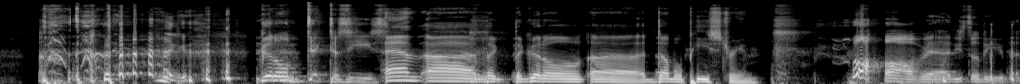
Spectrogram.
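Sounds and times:
harsh raspy cough: 0.4s - 2.1s, 4.7s - 5.1s
laughter: 0.4s - 3.0s, 8.2s - 10.1s
speech: 0.4s - 10.1s.

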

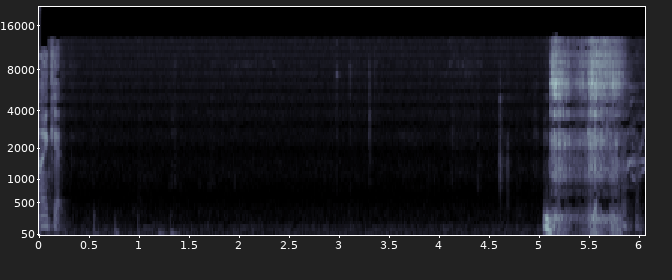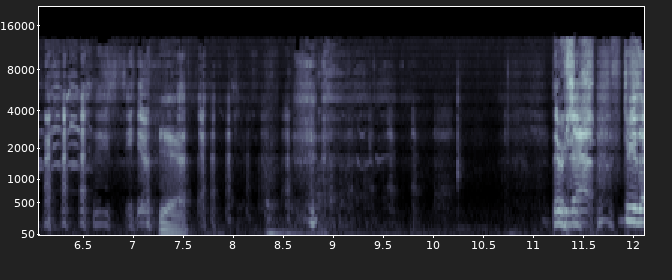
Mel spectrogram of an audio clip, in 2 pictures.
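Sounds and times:
speech: 0.0s - 0.3s, 5.0s - 5.4s, 6.1s - 9.1s, 11.2s - 12.1s
voice imitating snorting and sniffing: 5.0s - 5.9s
laughter: 5.6s - 10.2s.

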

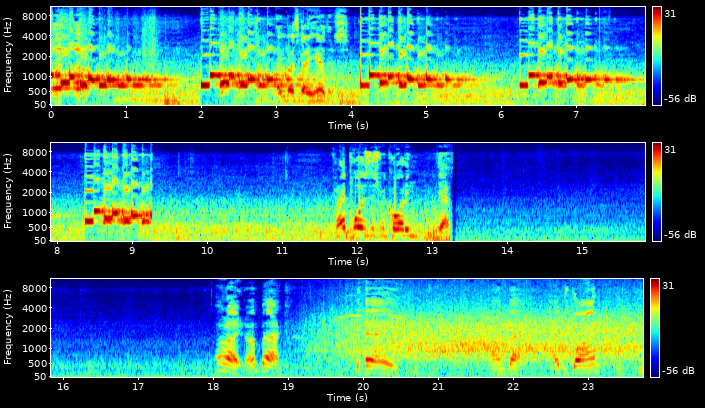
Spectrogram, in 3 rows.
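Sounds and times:
phone ringtone for an incoming call, bright electronic melody: 0.0s - 9.4s
speech: 3.2s - 4.2s, 11.8s - 13.4s, 20.0s - 20.6s, 22.0s - 23.7s.

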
